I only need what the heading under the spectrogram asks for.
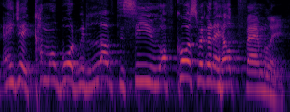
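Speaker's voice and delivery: high, loud welcoming; mock welcoming cousins. Cousins pretending to welcome A J warmly, high and loud. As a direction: gush like eager relatives. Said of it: "They said".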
